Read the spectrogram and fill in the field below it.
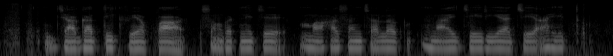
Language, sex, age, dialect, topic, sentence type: Marathi, male, 25-30, Northern Konkan, banking, statement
